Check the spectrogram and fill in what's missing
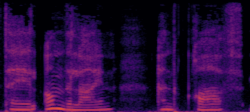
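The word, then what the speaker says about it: Qaf (ق): Qaf is similar to Q, but pronounced further down in the throat. Qaf, like a little clicking sound almost.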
